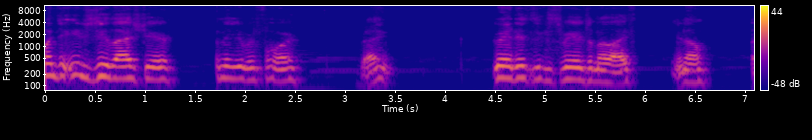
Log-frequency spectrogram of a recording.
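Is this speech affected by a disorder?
Yes: cerebral palsy; present from birth.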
